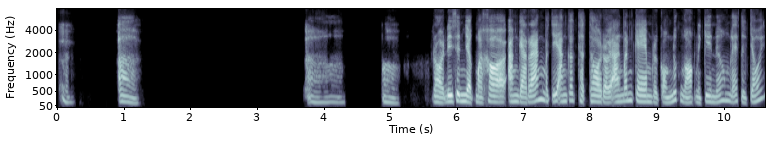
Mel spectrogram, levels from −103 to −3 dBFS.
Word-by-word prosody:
Ờ. -, -, -12 dB, 0.8 s
Ờ. 160 Hz, -6 st, -3 dB, 2.5 s
À. 160 Hz, -3 st, -10 dB, 0.9 s
Ờ, 160 Hz, -5 st, -10 dB, 0.5 s
rồi -, -, 0 dB
đi 185 Hz, 0 st, +4 dB
sinh 200 Hz, -1 st, 0 dB
nhật 170 Hz, -4 st, +3 dB
mà 160 Hz, -, 0 dB
kho 180 Hz, +1 st, +6 dB
ăn 185 Hz, -, +3 dB
gà 160 Hz, -2 st, +2 dB
rán, 220 Hz, +8 st, +3 dB
mà 195 Hz, -, -5 dB
chỉ -, -, -3 dB
ăn 195 Hz, -, +2 dB
có 215 Hz, -, -4 dB
thịt 210 Hz, -, -7 dB
thôi, 185 Hz, -2 st, +2 dB
rồi 155 Hz, -1 st, 0 dB
ăn 180 Hz, +2 st, +2 dB
bánh 210 Hz, +2 st, -3 dB
kem, 180 Hz, -3 st, 0 dB
rồi 155 Hz, -2 st, -7 dB
còn 160 Hz, +2 st, -4 dB
nước 230 Hz, -2 st, -5 dB
ngọt 165 Hz, -2 st, 0 dB
này 155 Hz, -, -7 dB
kia 185 Hz, -2 st, -3 dB
nữa 170 Hz, +2 st, -7 dB
hổng 215 Hz, -2 st, -8 dB
lẽ 195 Hz, -, -4 dB
từ 160 Hz, -, -9 dB
chối? 195 Hz, -, -6 dB
180 Hz, 190 wpm, -21 LUFS, 160-195 Hz, 2.5 s, kho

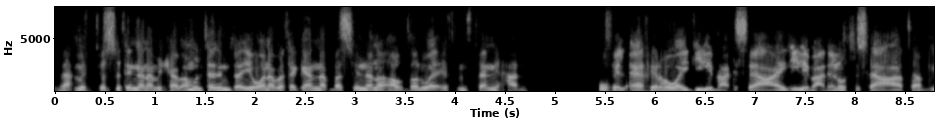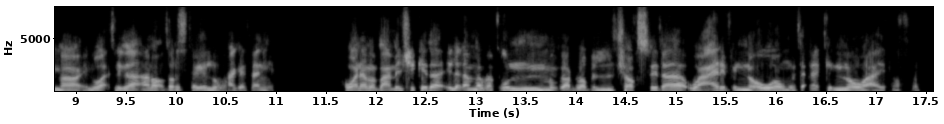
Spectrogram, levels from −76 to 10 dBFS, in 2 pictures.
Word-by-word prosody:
لأ -, -, -1 dB
مش 155 Hz, -3 st, +1 dB
قصة 195 Hz, -4 st, 0 dB
إن 140 Hz, +1 st, +2 dB
أنا 160 Hz, +1 st, +1 dB
مش 135 Hz, -4 st, -4 dB
هابقى 125 Hz, -1 st, +1 dB
ملتزم 120 Hz, +1 st, +1 dB
زيه، 120 Hz, +1 st, +1 dB
هوأنا 150 Hz, +6 st, +2 dB
بتجنب 145 Hz, +3 st, 0 dB
بس 140 Hz, 0 st, 0 dB
إن 125 Hz, 0 st, +2 dB
أنا 135 Hz, 0 st, +1 dB
أفضل 125 Hz, -4 st, -3 dB
واقف 125 Hz, +1 st, -1 dB
مستني 125 Hz, +3 st, -3 dB
حد 120 Hz, +1 st, -3 dB, 0.7 s
وفي -, -, 0 dB
الآخر 125 Hz, +1 st, 0 dB
هو 130 Hz, +3 st, +3 dB
يجي 120 Hz, -1 st, +1 dB
لي 125 Hz, 0 st, +1 dB
بعد 110 Hz, -1 st, -2 dB
ساعة، 105 Hz, -2 st, +2 dB
يجي 100 Hz, +2 st, +1 dB
لي 110 Hz, -, +3 dB
بعد 90 Hz, -2 st, -1 dB
نص 100 Hz, +4 st, -2 dB
ساعة، 105 Hz, -1 st, +2 dB
طَب 105 Hz, -1 st, -3 dB
ما 100 Hz, 0 st, +1 dB
الوقت 110 Hz, +4 st, -3 dB
ده 130 Hz, +4 st, +1 dB
أنا 150 Hz, +2 st, +2 dB
أقدر 120 Hz, -4 st, -2 dB
أستغله 120 Hz, +3 st, -2 dB
في -, -, -13 dB
حاجة -, -, -1 dB
تانية، -, -, -4 dB, 0.7 s
وأنا 165 Hz, -, +2 dB
ما 155 Hz, -, 0 dB
باعملش 135 Hz, +3 st, +1 dB
كده 155 Hz, +2 st, +1 dB
إلا 150 Hz, +3 st, -1 dB
لما 120 Hz, -1 st, +1 dB
باكون 125 Hz, -2 st, +1 dB
مجرب 120 Hz, +3 st, -1 dB
الشخص 105 Hz, +5 st, 0 dB
ده 130 Hz, +6 st, +3 dB
وعارف 115 Hz, +8 st, +2 dB
إن 115 Hz, -1 st, +1 dB
هو 130 Hz, +3 st, +3 dB
ومتأكد 115 Hz, +7 st, -5 dB
إن 115 Hz, 0 st, +1 dB
هو 115 Hz, 0 st, +2 dB
هيتأخر. 95 Hz, -3 st, -5 dB
125 Hz, 195 wpm, -21 LUFS, 110-135 Hz, 0.7 s, هو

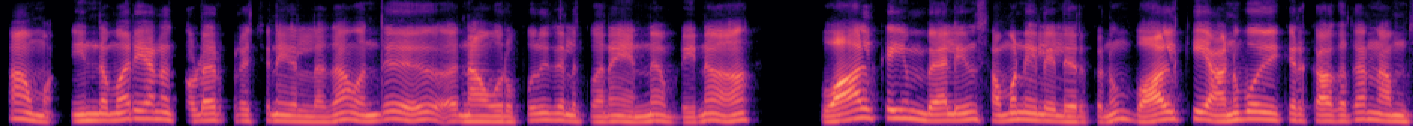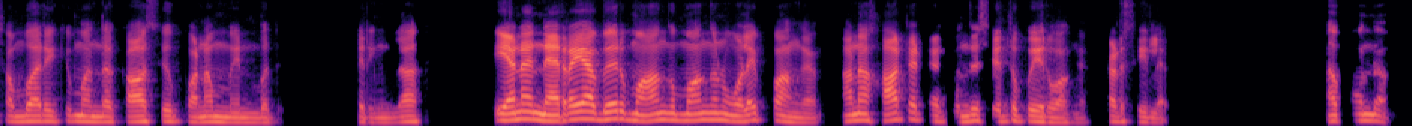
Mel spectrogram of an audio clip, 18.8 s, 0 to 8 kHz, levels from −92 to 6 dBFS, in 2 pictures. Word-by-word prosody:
ஆமா. 140 Hz, -8 st, -1 dB, 0.2 s
இந்தமாரியான 170 Hz, +4 st, +1 dB
தொடர் 150 Hz, +1 st, -2 dB
பிரச்சனைகள்ல 135 Hz, -3 st, -3 dB
தான் 170 Hz, +1 st, 0 dB
வந்து 140 Hz, +7 st, -2 dB, 0.4 s
அ -, -, 0 dB
நான் 125 Hz, 0 st, +2 dB
ஒரு 125 Hz, -, -2 dB
புரிதலுக்கு 150 Hz, -4 st, -3 dB
வரேன். 130 Hz, +1 st, -1 dB
என்ன 125 Hz, +4 st, -1 dB
அப்பிடின்னா, 120 Hz, +6 st, -3 dB, 0.8 s
"வாழ்க்கையும், 200 Hz, -2 st, +5 dB
வேலையும் 155 Hz, +4 st, +1 dB
சமநிலையில 145 Hz, -3 st, 0 dB
இருக்கணும். 125 Hz, +9 st, -5 dB
வாழ்க்கைய 175 Hz, +5 st, +4 dB
அனுபவிக்கிறதுக்காக 150 Hz, -4 st, 0 dB
தான் 170 Hz, -1 st, -1 dB
நாம் 135 Hz, -1 st, +1 dB
சம்பாரிக்கும் 130 Hz, +1 st, -2 dB
அந்த 120 Hz, 0 st, -2 dB
காசு, 125 Hz, +1 st, +1 dB, 0.2 s
பணம் 115 Hz, 0 st, -1 dB
என்பது." 105 Hz, -1 st, -8 dB, 0.5 s
சரிங்களா? 105 Hz, +2 st, -5 dB, 0.6 s
ஏன்னா, 170 Hz, +3 st, +7 dB
நெறையா 170 Hz, +6 st, +8 dB
பேரு 180 Hz, 0 st, +3 dB
மாங்கு, 155 Hz, +4 st, +1 dB
மாங்குன்னு 155 Hz, -2 st, 0 dB
ஒழைப்பாங்க. 140 Hz, -6 st, -2 dB, 0.3 s
ஆனா, 155 Hz, +2 st, +2 dB
ஹார்ட் 160 Hz, +4 st, +2 dB
அட்டாக் 130 Hz, -6 st, -9 dB
வந்து 130 Hz, +2 st, -3 dB
செத்து 130 Hz, +2 st, -3 dB
போயிருவாங்க, 105 Hz, -5 st, -2 dB, 0.2 s
கடைசில. 120 Hz, -4 st, -5 dB, 1.2 s
அப் 135 Hz, -, -5 dB
அந்த. 145 Hz, -1 st, -3 dB
140 Hz, 135 wpm, -22 LUFS, 125-160 Hz, 1.2 s, நெறையா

